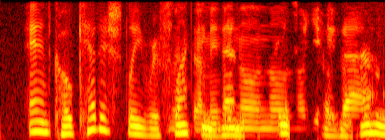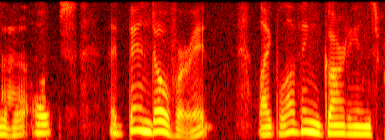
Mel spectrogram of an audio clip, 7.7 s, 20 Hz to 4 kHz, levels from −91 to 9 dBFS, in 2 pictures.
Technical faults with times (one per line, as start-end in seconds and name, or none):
2.36-4.49 speech suppressed in double talk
